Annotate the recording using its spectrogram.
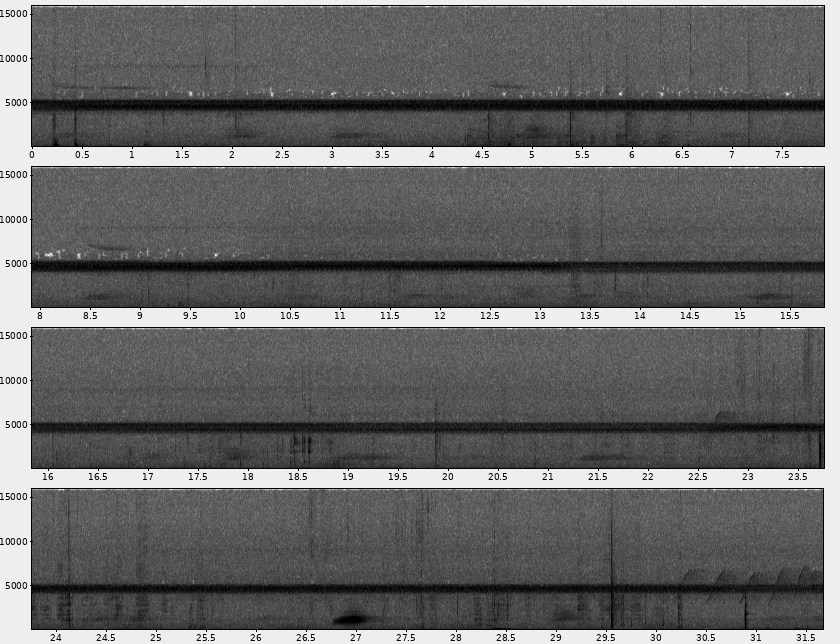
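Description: Forest insects keeping up a steady, high-pitched drone, a little quieter for a while in the middle. A few light knocks come near the start and towards the end, and a brief call sounds near the end.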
